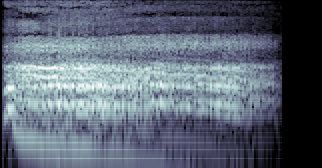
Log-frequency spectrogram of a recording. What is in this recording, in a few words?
monster cursed guard captain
